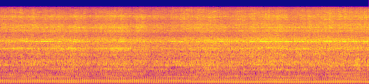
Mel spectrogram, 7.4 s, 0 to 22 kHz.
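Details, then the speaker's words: Gravely 16 Professional walk-behind mower after sitting a while and a little carb adjustment: small single-cylinder thumps at even, steady beat, no misses or surging; runs like a top. "PTO should be great we're gonna put it out here say the PTO will work that thing runs like a top that's amazing just a little carb adjustment work"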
